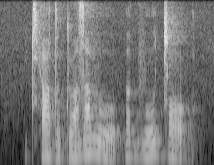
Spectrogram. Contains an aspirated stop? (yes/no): yes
